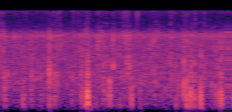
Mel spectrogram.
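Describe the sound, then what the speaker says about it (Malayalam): Heavy rain pouring down at a house, a dense steady hiss with scattered drop impacts close by, continuous and with no talk. "അപ്പൊ ഇവിടെ ഭയങ്കര മഴയാ"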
